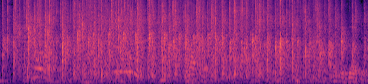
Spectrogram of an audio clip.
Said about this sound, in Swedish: en stor applåd.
